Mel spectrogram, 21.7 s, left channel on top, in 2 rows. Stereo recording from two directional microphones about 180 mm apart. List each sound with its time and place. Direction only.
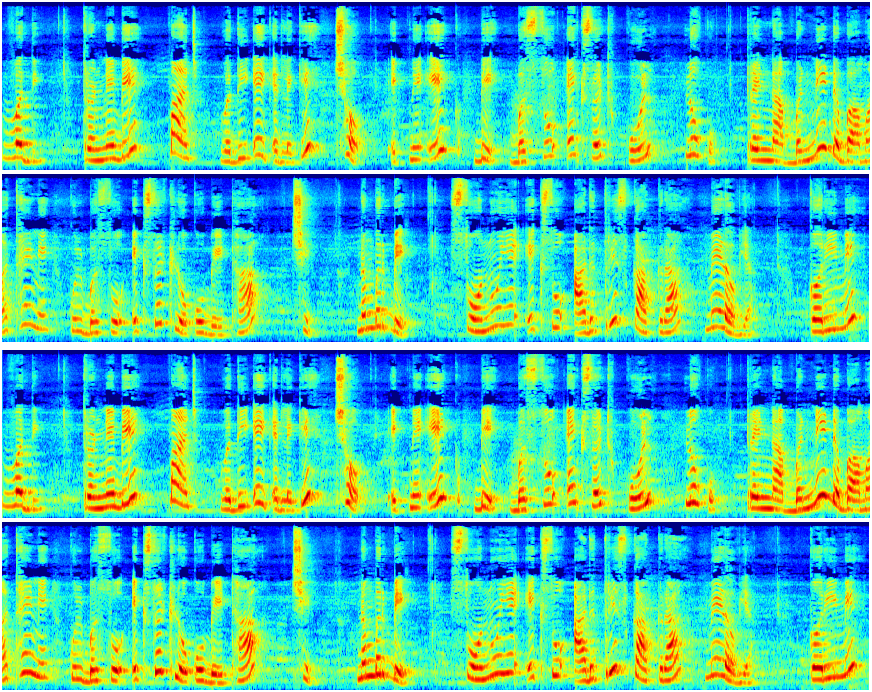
0.0 s a woman's voice: 30° left (ahead or behind)
9.3 s a woman's voice: 25° left (ahead or behind)
15.3 s a woman's voice: 25° left (ahead or behind)
19.7 s a woman's voice: 35° left (ahead or behind)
